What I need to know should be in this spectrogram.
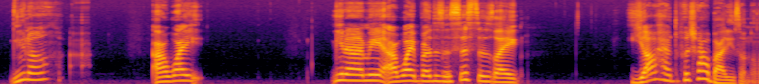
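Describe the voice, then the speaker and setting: A woman talks at a fairly quick pace in a fairly high voice with lively intonation. She leaves long, frequent pauses, and her loudness swings widely. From New Jersey, Jersey City, with time in Texas. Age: 20s. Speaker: R&B singer. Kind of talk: podcast interview.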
